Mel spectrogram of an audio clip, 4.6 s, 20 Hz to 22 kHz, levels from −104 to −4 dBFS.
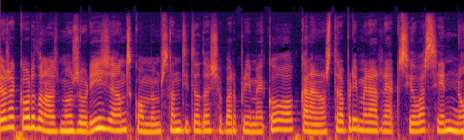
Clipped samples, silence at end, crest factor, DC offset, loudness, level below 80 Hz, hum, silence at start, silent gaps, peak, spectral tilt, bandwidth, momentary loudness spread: under 0.1%; 0 s; 16 dB; under 0.1%; -24 LUFS; -44 dBFS; none; 0 s; none; -8 dBFS; -4.5 dB/octave; 16 kHz; 6 LU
